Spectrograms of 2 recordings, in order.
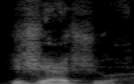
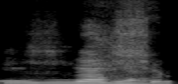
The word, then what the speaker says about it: Yeshua: time, in the regression, it was an Aramaic pronunciation, and it sounded like a Y and a J mix, sort of more Middle Eastern, right? Jeshua, right? Yeshua. Jeshua, yeah.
